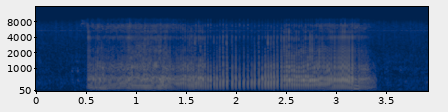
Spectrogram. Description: おやじも驚くかきっぷり！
